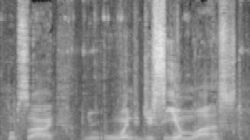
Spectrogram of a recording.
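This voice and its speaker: A man's voice: fairly low pitch, very animated, unhurried, creaky, heavily acted. A man playing a polite, plodding police investigator in a radio drama, hesitant and plain-spoken. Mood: hesitant, official. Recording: faint background noise.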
